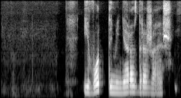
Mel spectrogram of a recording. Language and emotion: Russian, neutral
